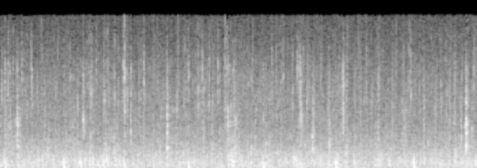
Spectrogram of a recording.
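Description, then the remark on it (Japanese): Steady rain pattering on a surface, a dense continuous hiss with scattered sharper drops. No voices, just the even wash of falling rain throughout. “もうすぐ梅雨かな。”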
